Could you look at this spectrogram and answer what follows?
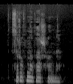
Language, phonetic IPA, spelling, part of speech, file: Polish, [ˌzruvnɔvaˈʒɔ̃nɨ], zrównoważony, adjective / verb, LL-Q809 (pol)-zrównoważony.wav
